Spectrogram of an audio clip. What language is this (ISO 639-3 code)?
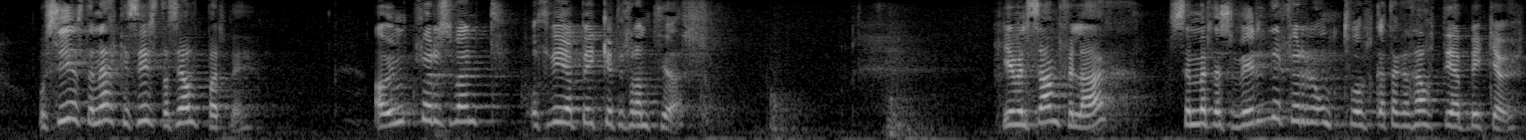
isl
